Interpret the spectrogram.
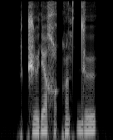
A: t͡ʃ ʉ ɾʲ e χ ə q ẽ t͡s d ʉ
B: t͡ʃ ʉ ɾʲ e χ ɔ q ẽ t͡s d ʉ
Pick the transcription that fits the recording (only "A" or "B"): B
